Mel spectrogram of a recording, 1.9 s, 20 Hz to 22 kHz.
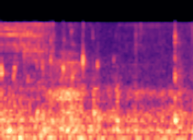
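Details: Steady bubbling and gurgling of air through water from the water-column PEEP valve of an open-source prototype ventilator, not for clinical use, set to about 3 cm of PEEP and tested on a glove that deflates on exhale.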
